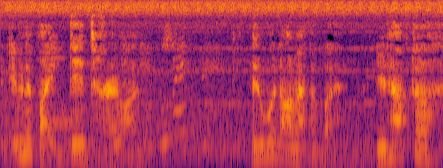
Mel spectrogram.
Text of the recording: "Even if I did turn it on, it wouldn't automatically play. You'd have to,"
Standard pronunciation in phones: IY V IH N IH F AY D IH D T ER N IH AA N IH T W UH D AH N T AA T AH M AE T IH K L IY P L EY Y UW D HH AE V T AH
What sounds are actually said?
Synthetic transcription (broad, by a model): IY V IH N IH F AY D IH D T ER N IH N IH T W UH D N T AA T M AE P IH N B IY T Y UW D HH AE F T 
